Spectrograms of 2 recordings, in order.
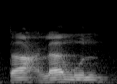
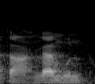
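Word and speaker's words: تَعْلَمُونَ: Kemudian kalla saufa ta'lamun, baca pendek, ta'lamun. Nah, itu enggak boleh. Yang sering terjadi seperti itu. Kalla saufa ta'lamun.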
